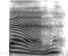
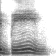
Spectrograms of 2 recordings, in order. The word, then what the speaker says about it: been: do you say b-e-e-n bin bin i've been yeah i do i do say it like the name ben cause i thought that was correct bin some people say bean yeah they're english people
